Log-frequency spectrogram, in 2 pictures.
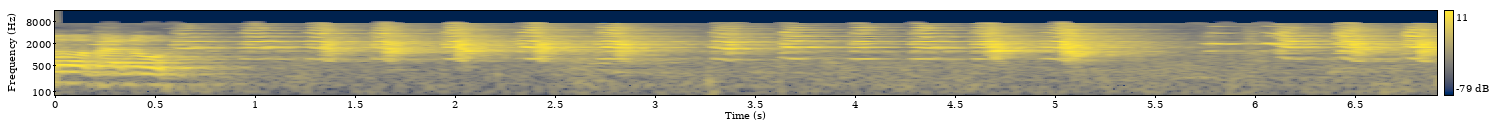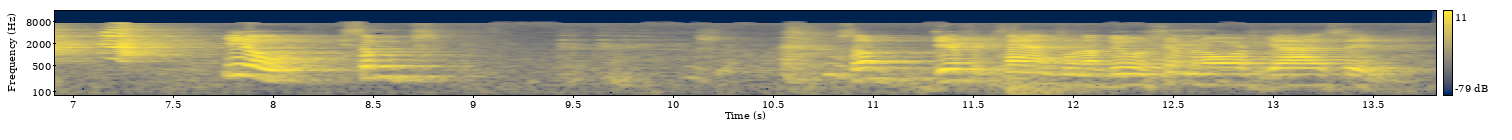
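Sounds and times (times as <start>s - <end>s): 
aluminum turkey call with aluminum lid yelping: 0.0s - 7.7s
speech: 8.4s - 8.9s, 10.9s - 13.7s.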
